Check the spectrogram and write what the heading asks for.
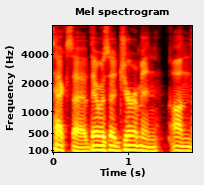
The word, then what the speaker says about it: Hexa: Code name Hexa, which I've learned it's it's Hexa.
